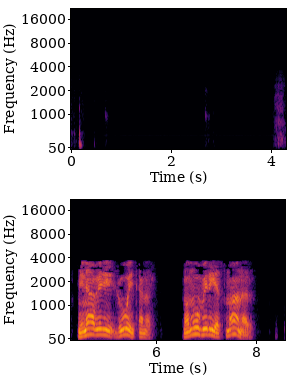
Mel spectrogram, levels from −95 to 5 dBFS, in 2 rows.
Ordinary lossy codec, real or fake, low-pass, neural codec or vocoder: MP3, 16 kbps; fake; 3.6 kHz; codec, 16 kHz, 4 kbps, FunCodec, trained on Chinese and English, 50 frames a second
